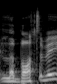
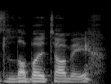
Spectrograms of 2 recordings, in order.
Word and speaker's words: lobotomy: Wait. Labbotomy. Is that Did I just pronounce that wrong? Labbotomy. Sorry. Sorry. Why did I read that? Lobotomy.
